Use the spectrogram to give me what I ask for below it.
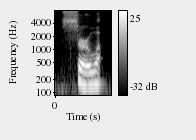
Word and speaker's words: Serwa: So they call her Serwa, which is spelled Serwa, but pronounced as Serwa, like Sairwah, but spelled Serwa, pronounced as Serwa.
